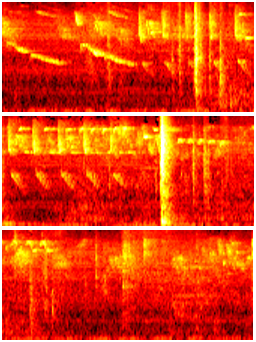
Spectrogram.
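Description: Songbirds chirping, a run of quick falling notes in the first few seconds. About five and a half seconds in comes a single sharp metallic clank, the loudest sound, as tools are handled in a toolbox drawer.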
